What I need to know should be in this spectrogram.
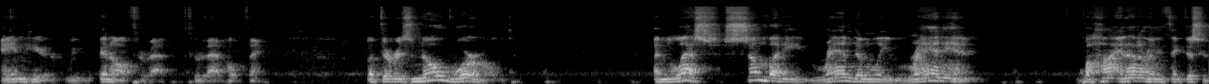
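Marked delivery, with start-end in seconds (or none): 3.7-12.1 a little sarcastic, openly annoyed, irritated tone. Dismissing the idea that someone ran in behind: sarcastic and angry. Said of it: "I'm being a little bit sarcastic now because I'm pissed off".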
